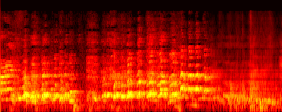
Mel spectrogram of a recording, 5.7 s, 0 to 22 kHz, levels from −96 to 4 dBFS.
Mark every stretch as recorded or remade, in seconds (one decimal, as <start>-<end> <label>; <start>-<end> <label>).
0.0-4.2 recorded; 4.2-5.7 remade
